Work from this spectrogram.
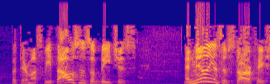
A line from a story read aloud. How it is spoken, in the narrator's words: exclaimed the young man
